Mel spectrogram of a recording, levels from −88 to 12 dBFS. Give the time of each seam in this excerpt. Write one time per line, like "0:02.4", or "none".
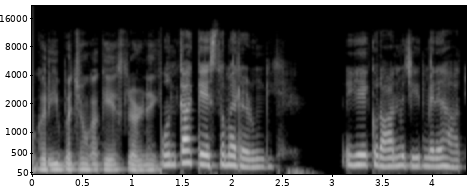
0:01.2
